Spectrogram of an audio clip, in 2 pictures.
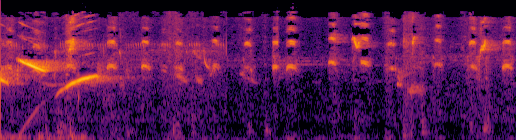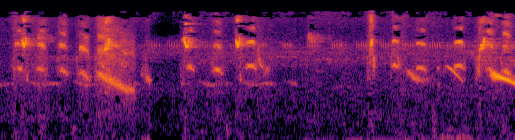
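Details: Captive green-winged saltator song played to warm up other birds kept for singing tournaments: loud downslurred and upslurred whistles open the phrase, followed by a dense run of high, short chips and ticks, with other similar birds chirping throughout.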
